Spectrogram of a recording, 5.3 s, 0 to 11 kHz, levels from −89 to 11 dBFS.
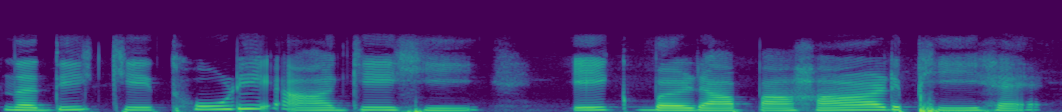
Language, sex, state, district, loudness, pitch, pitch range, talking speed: Hindi, female, Assam, Kamrup Metropolitan, -18 LUFS, 240 Hz, 220-260 Hz, 115 wpm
